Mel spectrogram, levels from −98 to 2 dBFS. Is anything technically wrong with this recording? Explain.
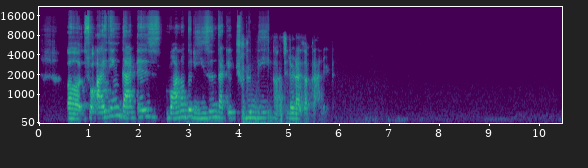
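Yes. A call bitrate drop starts at 4.07 s and lasts to the end. The bandwidth estimate fell and the encoder coarsened its coding, pointing to a fall from 32 to 8 kbps. Highs above 8 kHz vanish, leaving the speech rough and muffled, worst for about 2.9 s.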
